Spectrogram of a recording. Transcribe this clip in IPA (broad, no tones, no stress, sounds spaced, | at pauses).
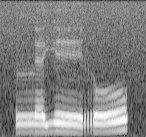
lː ɛ j eː r o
